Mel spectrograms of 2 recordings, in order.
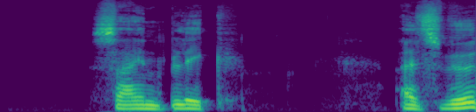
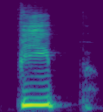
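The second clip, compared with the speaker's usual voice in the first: high, short imitated beep; high-pitched mimicked tape tone; answering-machine beep; 10 semitones higher, 5 dB louder than usual. A narrator's reading. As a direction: squeak out a single electronic beep. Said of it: "kam es vom Band".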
